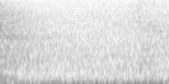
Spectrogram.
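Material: Nothing is struck.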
